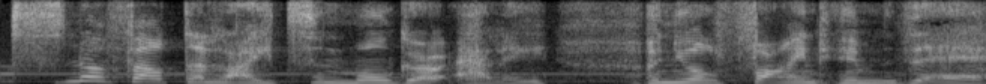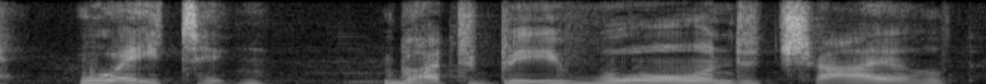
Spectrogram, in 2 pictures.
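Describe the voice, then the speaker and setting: Cryptic game townswoman: creaky, mid-pitched, deliberate and ominous, soft music beneath. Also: animated, heavily acted. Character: brusque, cryptic, eerie storytelling townswoman. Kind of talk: video game character acting.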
